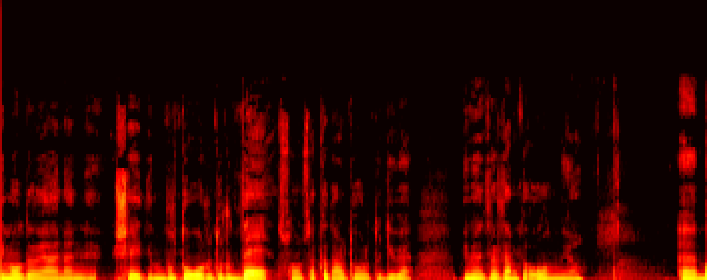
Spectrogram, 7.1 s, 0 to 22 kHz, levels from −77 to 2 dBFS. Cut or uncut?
cut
